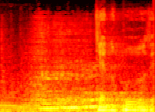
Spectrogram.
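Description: A deep, menacing animal roar rumbles loud right behind the listener, building from a low growl into a harsher, raspier blast partway through.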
